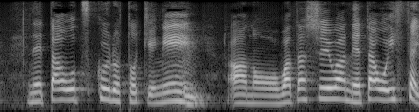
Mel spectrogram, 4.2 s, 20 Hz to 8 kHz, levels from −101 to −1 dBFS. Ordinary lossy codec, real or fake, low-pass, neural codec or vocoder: none; fake; none; codec, 16 kHz, 2 kbps, X-Codec, WavLM features, trained on Multilingual LibriSpeech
